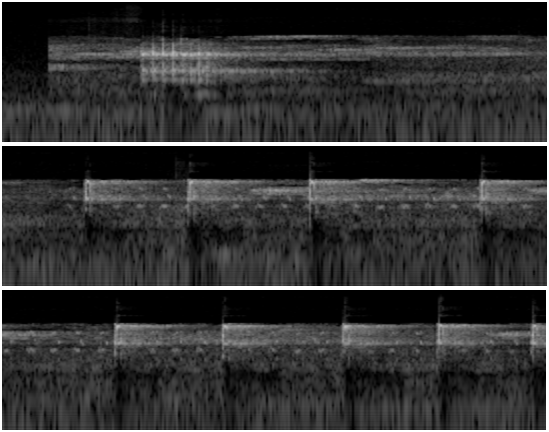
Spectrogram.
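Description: A woodpecker's alarm call rings out as a series of sharp, high, short notes repeated at a fairly steady pace. An earlier brief buzzy call precedes the series, and no one speaks.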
